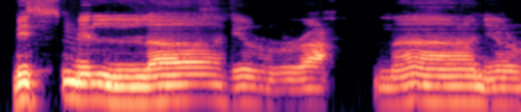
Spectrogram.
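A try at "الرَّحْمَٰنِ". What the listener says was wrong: ভুল হয়েছে জানেন? বিসমিল্লাহির রাহ হয়ে গেছে। রহ। রহ।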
